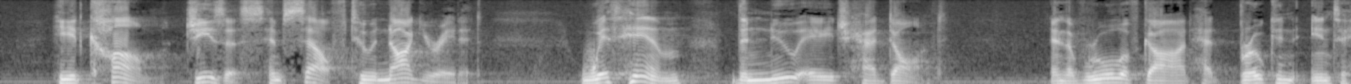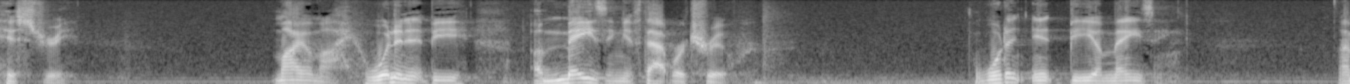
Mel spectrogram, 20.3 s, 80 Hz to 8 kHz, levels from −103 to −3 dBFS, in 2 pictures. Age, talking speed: 40-59, 120 wpm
